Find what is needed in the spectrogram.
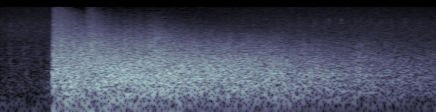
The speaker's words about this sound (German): An der Oberfläche kaum hörbar, doch unerträglich laut unter dem Meeresspiegel. Die Explosionen, mit deren Druckwellen nach Öl gesucht wird.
